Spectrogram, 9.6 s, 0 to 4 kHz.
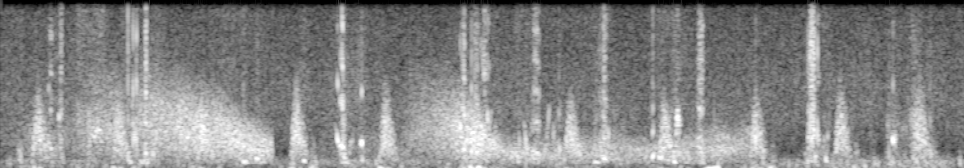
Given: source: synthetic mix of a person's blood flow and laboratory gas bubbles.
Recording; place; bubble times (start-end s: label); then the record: Doppler ultrasound of blood flow; subclavian vein
0.17-0.25 s: bubbles
0.46-0.70 s: bubbles
0.75-1.05 s: bubbles
1.27-1.60 s: bubbles
2.39-2.68 s: bubbles
3.00-3.09 s: bubbles
3.33-3.53 s: bubbles
3.58-3.69 s: bubbles
4.54-4.97 s: bubbles
5.13-5.62 s: bubbles
5.91-6.26 s: bubbles
6.48-7.05 s: bubbles
7.52-7.59 s: bubbles
8.02-8.31 s: bubbles
8.84-9.33 s: bubbles
From the record:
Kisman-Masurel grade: 242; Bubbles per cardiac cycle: several, 3 to 8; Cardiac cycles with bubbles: 100%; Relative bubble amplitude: moderate (0.250 to 0.450); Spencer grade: 3 (all of the cardiac periods contain showers or single bubble signals, but not dominating or overriding the cardiac motion signals); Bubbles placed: anywhere in the cardiac cycle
